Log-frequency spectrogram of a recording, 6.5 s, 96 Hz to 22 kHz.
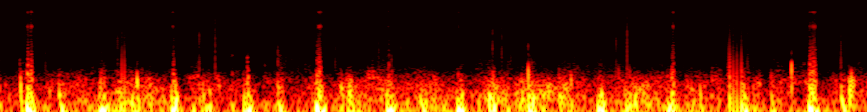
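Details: Own normal heartbeat recorded with a homemade field stethoscope microphone during housework: steady paired thumps at roughly 110 a minute, with faint clinks and water noise behind.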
